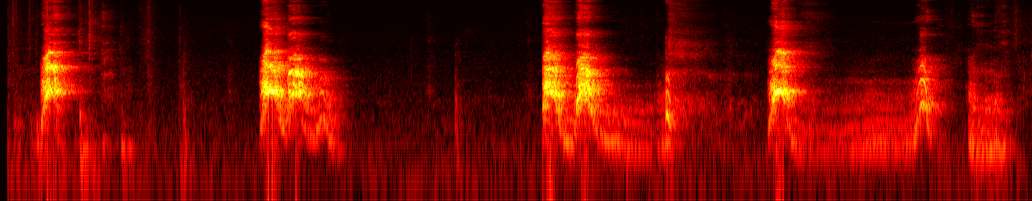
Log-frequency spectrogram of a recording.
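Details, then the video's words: Dog barking at nothing: sharp, harsh barks in short bursts, some doubled, about eight over ten seconds with quiet gaps between, the last few softer and trailing into low growly tails. "DOG BARKING AT NOTHING"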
